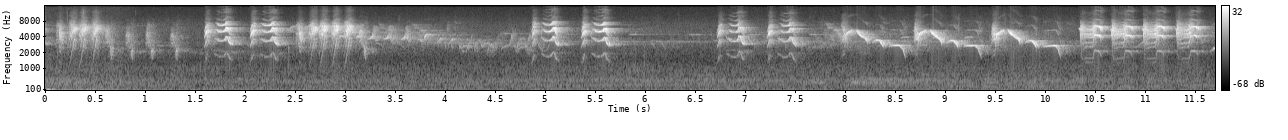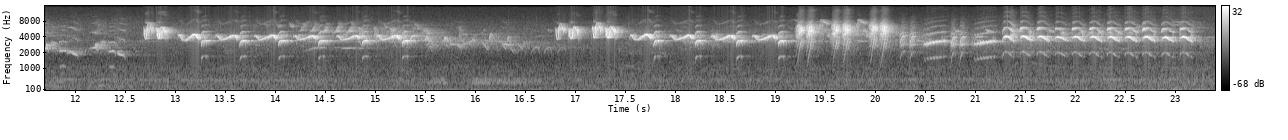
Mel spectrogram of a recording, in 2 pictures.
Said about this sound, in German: Noch interessanter ist eigentlich, wenn Vogelarten selbst äh, versuchen, andere nachzuahmen und daraus ihren Gesang spinnen, wie es zum Beispiel der gerade angekommene Gelbspötter macht. Kennen Sie den?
